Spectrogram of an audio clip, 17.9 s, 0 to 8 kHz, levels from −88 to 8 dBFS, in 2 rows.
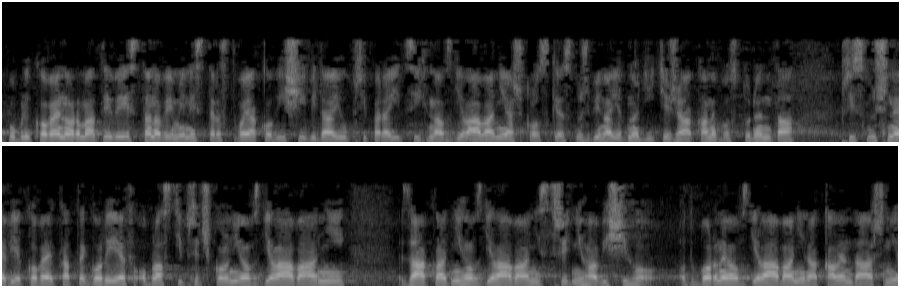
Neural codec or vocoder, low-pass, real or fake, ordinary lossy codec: vocoder, 24 kHz, 100 mel bands, Vocos; 7.2 kHz; fake; MP3, 24 kbps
